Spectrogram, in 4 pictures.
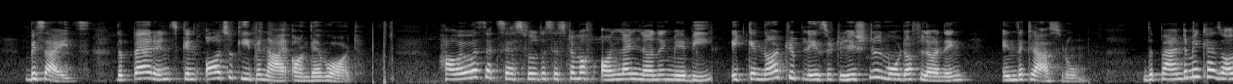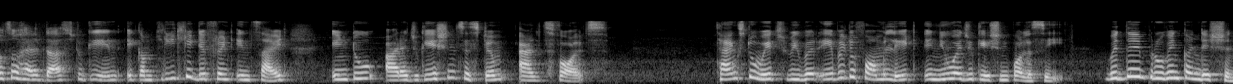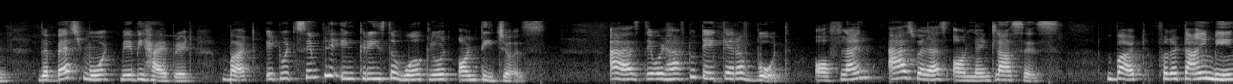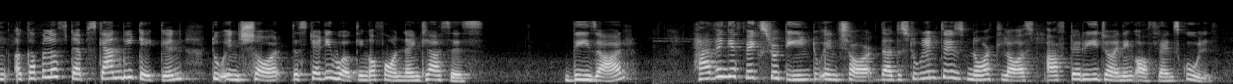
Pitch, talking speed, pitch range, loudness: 235 Hz, 165 wpm, 205-265 Hz, -15 LUFS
